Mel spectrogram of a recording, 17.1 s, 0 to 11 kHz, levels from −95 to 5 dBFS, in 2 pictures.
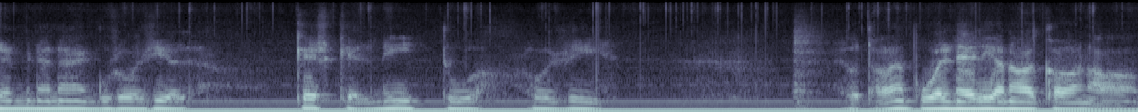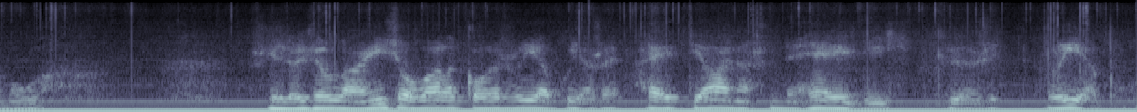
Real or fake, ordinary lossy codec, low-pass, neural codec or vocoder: fake; AAC, 64 kbps; 9.9 kHz; autoencoder, 48 kHz, 128 numbers a frame, DAC-VAE, trained on Japanese speech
